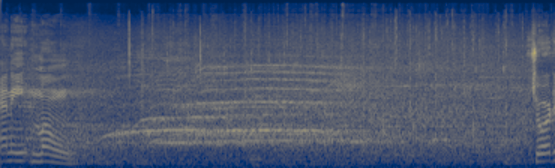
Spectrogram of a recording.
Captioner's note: audience cheering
